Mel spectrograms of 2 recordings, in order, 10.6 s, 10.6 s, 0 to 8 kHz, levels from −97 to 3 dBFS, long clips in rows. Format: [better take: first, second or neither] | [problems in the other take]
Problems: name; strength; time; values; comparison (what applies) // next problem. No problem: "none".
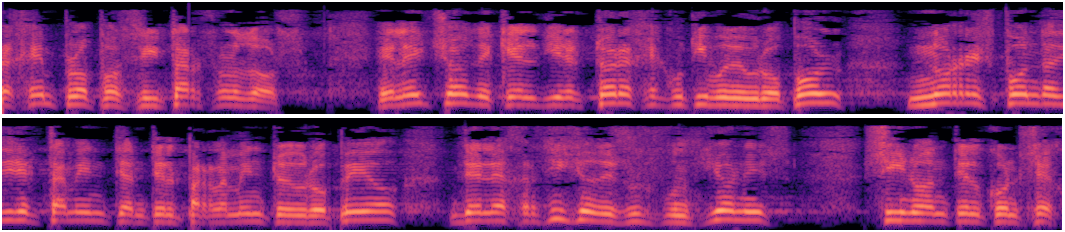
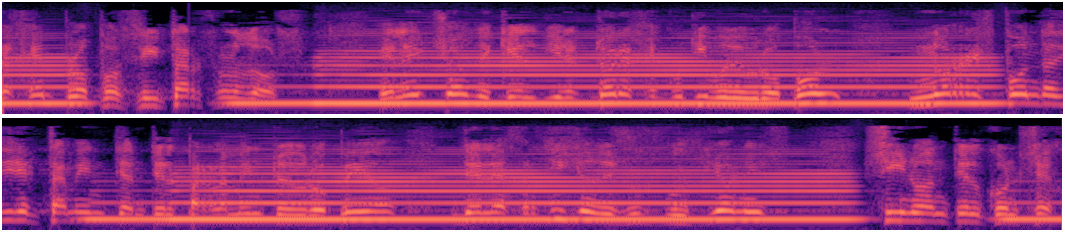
first | background sound (Wind instrument, woodwind instrument); 3 dB above the speech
